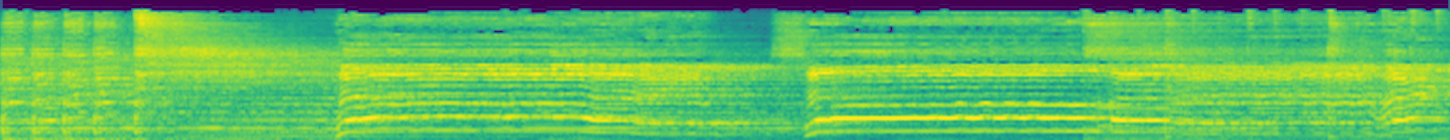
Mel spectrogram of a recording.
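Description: A male singer belting two long held notes over a recorded backing track through a PA system, then shorter sung phrases near the end.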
